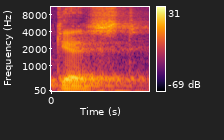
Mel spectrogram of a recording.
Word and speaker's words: guest: gu d g guide same thing with guest gu s the U is not pronounced it's g s guest same thing with the God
